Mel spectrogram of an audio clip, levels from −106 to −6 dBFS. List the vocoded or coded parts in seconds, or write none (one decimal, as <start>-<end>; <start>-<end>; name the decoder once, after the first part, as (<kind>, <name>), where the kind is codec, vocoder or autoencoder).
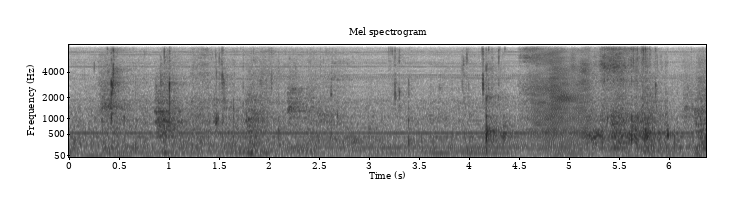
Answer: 4.6-5.2 (vocoder, WaveNeXt)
